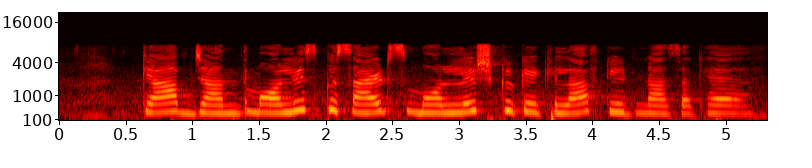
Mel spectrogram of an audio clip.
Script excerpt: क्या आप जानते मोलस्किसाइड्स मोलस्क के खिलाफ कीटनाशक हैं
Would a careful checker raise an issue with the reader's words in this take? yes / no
no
